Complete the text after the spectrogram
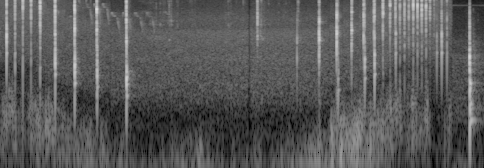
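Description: A hatchet chops a thin wooden stick against a wooden stump with sharp knocks.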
